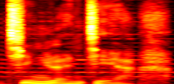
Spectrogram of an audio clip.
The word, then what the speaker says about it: 情人节: 情人节.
